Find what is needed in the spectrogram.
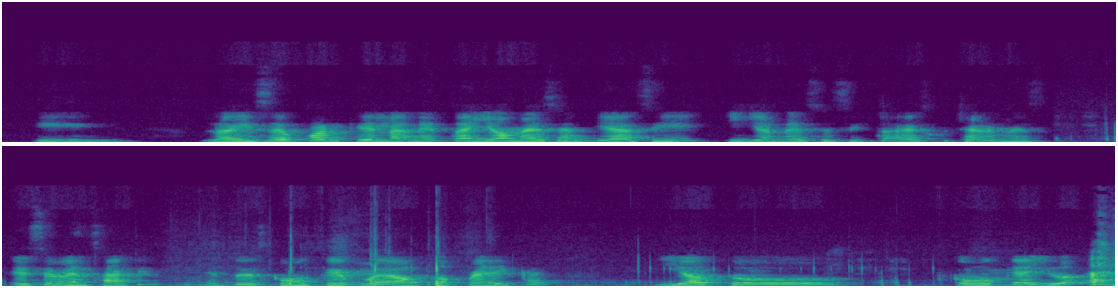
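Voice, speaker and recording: A woman talks at a moderate pace in a normal speaking voice. Her pitch is fairly high and her intonation fairly even. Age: 20s. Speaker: student. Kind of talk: casual chat.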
